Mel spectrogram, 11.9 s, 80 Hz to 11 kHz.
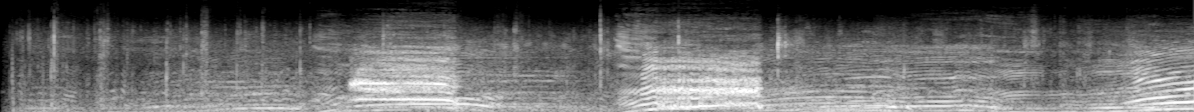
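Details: Heifers of about 18 months being judged in a show section at Montluçon, 2020; loud drawn-out moos with rising and falling pitch, two long strong calls and several quieter overlapping moos from other cattle, with faint clicks and crowd background.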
